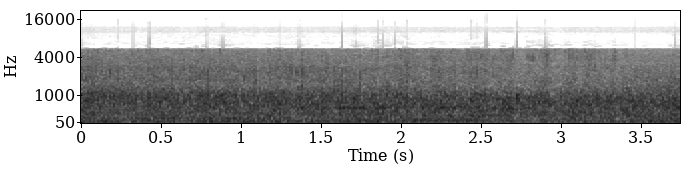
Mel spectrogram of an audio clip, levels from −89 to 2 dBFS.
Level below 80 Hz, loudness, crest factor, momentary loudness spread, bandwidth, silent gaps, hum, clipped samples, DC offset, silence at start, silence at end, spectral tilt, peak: -22 dBFS; -11 LUFS; 12 dB; 1 LU; 6.6 kHz; none; none; under 0.1%; 2%; 0 s; 0 s; -8 dB/octave; 0 dBFS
